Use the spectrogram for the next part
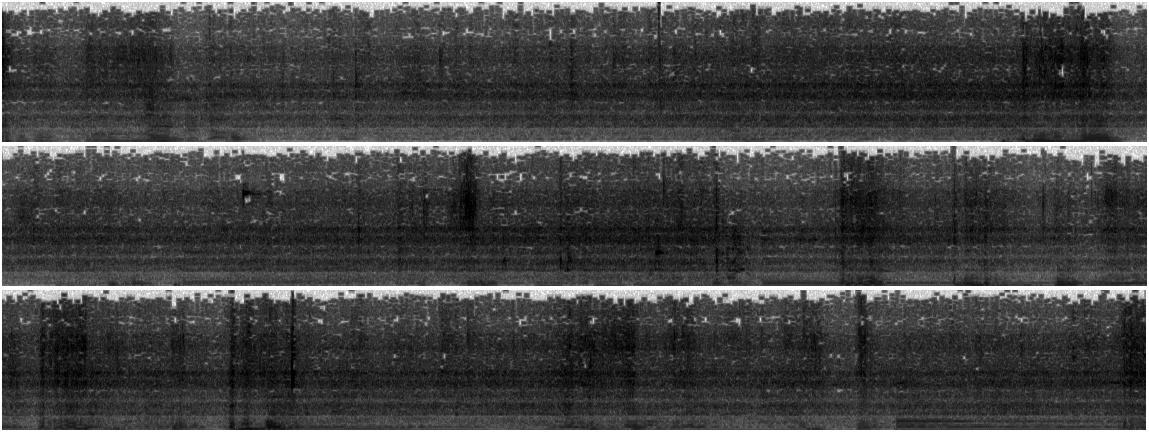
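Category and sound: insect, wasps buzzing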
